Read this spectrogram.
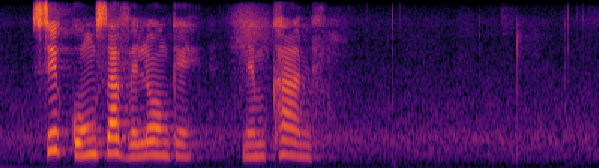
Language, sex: Swati, female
